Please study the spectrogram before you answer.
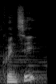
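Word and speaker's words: Qingce: village has glazed lilies believe it's pronounced quincy oh right pima remembers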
